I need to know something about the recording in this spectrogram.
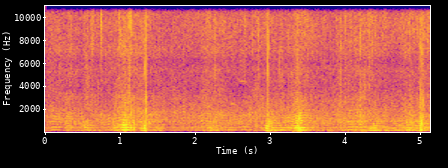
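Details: Inside a honey bee hive, a continuous low droning buzz with bright harmonics, pulsing louder around one, three and five seconds as individual bees brush close, over a soft steady background hum.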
